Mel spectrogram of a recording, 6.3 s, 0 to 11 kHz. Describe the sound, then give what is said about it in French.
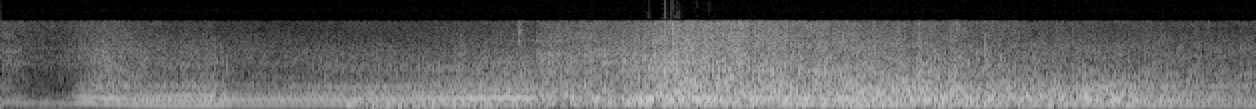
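A Fiat 131 car engine driving fast on an African road, its pitch climbing steadily as it accelerates, then settling into a loud, sustained roar with broad road noise. No one speaks. “Bob avance à vitesse soutenue. Peut-être un peu trop soutenue.”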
